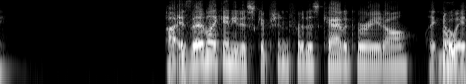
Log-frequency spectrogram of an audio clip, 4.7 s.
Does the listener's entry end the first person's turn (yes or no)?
yes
